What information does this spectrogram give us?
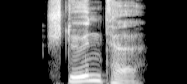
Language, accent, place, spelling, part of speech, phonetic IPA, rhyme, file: German, Germany, Berlin, stöhnte, verb, [ˈʃtøːntə], -øːntə, De-stöhnte.ogg
- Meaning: inflection of stöhnen: 1. first/third-person singular preterite 2. first/third-person singular subjunctive II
